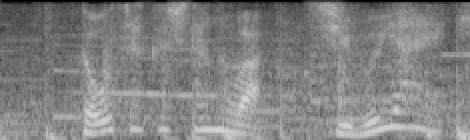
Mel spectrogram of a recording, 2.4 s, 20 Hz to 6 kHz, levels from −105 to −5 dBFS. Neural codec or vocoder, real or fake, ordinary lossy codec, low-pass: none; real; AAC, 24 kbps; 5.4 kHz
